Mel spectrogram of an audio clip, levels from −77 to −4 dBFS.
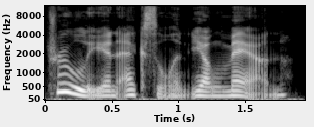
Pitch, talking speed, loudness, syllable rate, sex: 190 Hz, 155 wpm, -16 LUFS, 4.3 syllables/s, female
